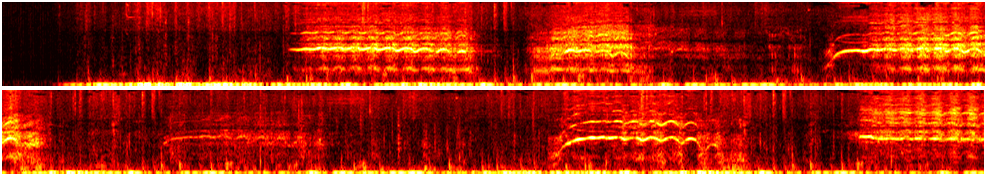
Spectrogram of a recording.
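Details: A horse gives several shrill, quavering neighs that trail off downward, over steady hoof clatter.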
